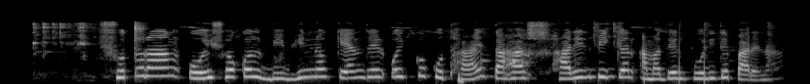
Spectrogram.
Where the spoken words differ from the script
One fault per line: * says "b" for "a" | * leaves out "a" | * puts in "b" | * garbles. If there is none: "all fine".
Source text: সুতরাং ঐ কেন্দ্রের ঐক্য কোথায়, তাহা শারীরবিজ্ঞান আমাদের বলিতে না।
* puts in "সকল বিভিন্ন"
* puts in "পারে"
